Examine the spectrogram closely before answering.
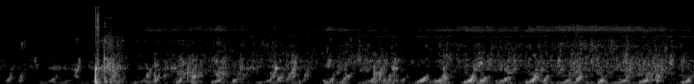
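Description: Muddy water gurgling in quick, irregular pulses around the submerged rear of a Toyota Avanza stuck in a flooded mud track, with a single sharp click about a second in.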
